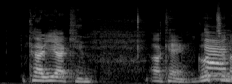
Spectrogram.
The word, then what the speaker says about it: Karyakin: Ah, I get it now in Russian, so it's Karyakin. The stress is on the ya, Karyakin. Karyakin.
